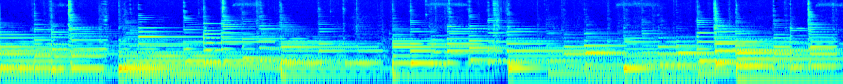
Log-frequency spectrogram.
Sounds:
Harp, playing harp, Pizzicato

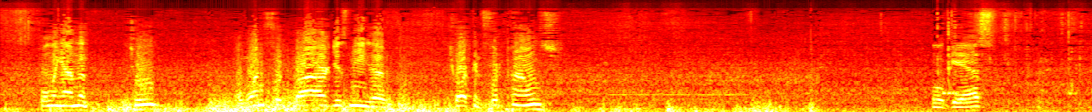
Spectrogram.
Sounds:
Speech

